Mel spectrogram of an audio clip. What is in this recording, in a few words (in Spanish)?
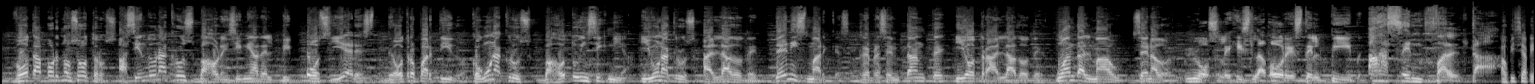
Anuncio Radio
